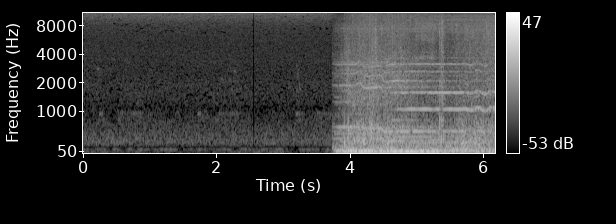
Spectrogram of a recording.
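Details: Quiet static hiss gives way midway to loud music with sustained tones and a low rhythmic pulse.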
